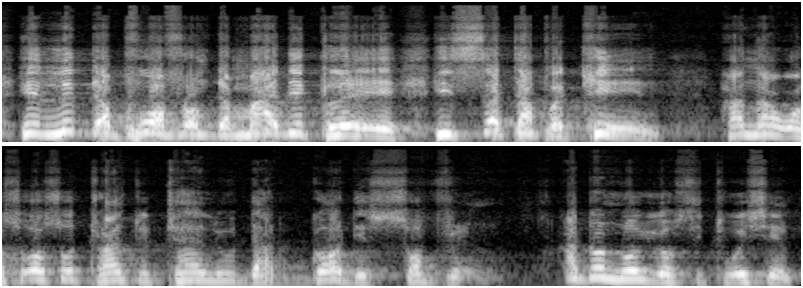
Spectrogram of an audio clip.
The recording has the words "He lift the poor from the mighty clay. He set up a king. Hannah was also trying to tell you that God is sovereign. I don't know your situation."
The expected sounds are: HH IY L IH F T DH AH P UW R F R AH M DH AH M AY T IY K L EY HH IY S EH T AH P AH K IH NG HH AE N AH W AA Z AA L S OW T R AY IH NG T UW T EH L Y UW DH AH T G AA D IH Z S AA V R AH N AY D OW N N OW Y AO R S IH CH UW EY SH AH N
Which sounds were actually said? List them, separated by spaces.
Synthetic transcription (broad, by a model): HH IY L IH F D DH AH P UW F R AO M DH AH M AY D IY K L EY HH IY S EH T AH P AH K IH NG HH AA N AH W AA S AA L S OW T R AY IH NG T UW T EH L Y UW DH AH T G AA D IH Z S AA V R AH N AY D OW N N OW Y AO S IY CH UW EY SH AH N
